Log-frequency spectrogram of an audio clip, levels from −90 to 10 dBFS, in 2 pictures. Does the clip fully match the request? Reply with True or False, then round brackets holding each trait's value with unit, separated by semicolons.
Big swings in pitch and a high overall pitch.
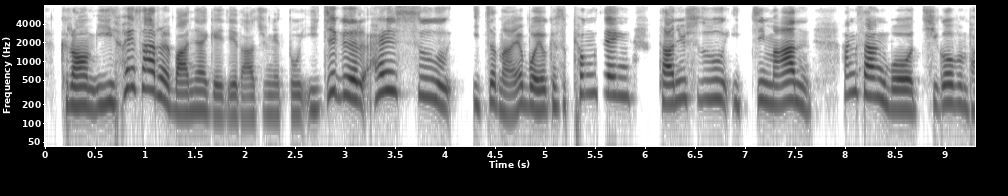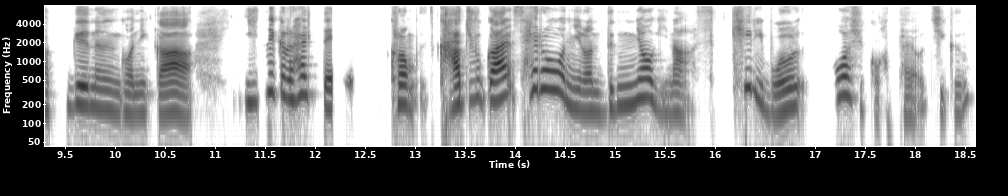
True (7.5 semitones; 210 Hz)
